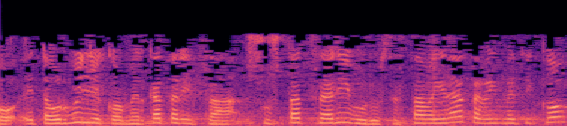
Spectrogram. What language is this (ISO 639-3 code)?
eus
